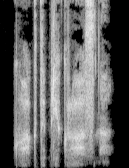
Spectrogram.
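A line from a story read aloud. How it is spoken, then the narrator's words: Low murmur. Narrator (Russian): низким голосом пробормотал он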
